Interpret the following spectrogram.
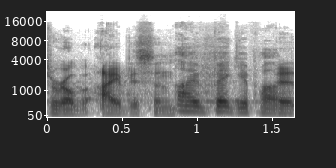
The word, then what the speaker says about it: Ivison: I will I will correct the way you pronounce my name it's Robert IIs I beg your pardon it's okay nobody gets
